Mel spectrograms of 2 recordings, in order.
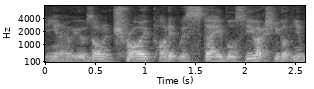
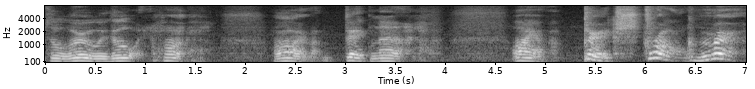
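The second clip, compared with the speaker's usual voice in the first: slow, stiff voice spoken with clenched jaw; 3 semitones higher, 4 dB louder than usual. Imitating Lundgren, who sounds like his jaw is glued: clenched-jaw Lundgren voice. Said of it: "sounds like his jaw has been glued together".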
